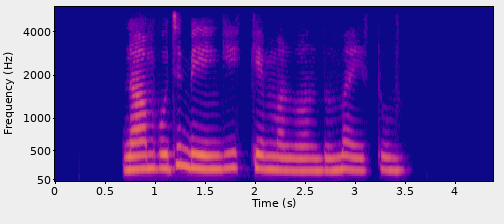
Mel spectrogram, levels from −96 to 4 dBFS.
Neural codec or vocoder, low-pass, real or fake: codec, 24 kHz, 0.5 kbps, DualCodec; 5.4 kHz; fake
